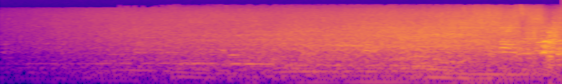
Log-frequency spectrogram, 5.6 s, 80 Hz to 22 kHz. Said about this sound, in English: The scooters have not relented even a little. I'd say the traffic is like comfortably 30% scooters. That's just a thing around here.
